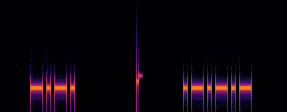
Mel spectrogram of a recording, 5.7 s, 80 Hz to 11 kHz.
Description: Morse code, heard as a keyed tone, about 15 wpm, 700 Hz. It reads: C .
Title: Single Character (Letter:Number:Punctuation:Prosign) 15wpm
